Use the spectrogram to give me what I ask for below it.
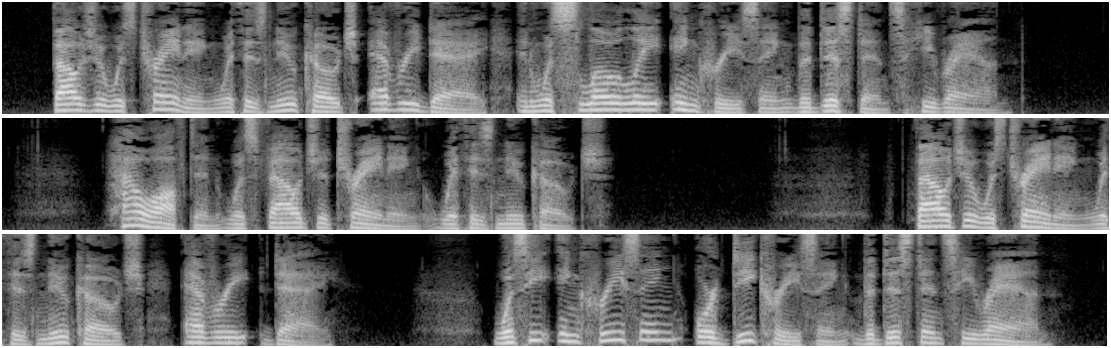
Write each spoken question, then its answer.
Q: How often was Fauja training with his new coach?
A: Fauja was training with his new coach every day.

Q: Was he increasing or decreasing the distance he ran?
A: He was increasing the distance he ran.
